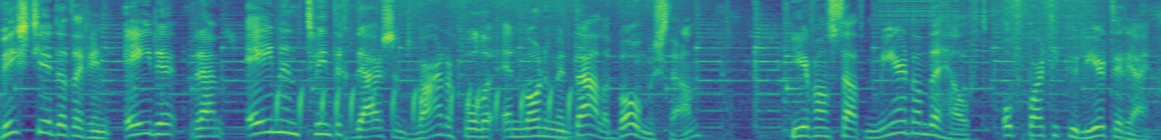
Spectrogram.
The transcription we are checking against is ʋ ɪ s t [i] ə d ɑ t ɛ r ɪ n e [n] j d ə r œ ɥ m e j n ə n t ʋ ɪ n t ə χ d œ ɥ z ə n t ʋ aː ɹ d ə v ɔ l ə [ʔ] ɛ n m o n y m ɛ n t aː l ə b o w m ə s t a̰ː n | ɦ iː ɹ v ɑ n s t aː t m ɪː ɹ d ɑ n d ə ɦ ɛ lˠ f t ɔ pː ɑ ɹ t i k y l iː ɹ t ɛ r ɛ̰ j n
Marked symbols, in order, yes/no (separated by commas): no, no, yes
